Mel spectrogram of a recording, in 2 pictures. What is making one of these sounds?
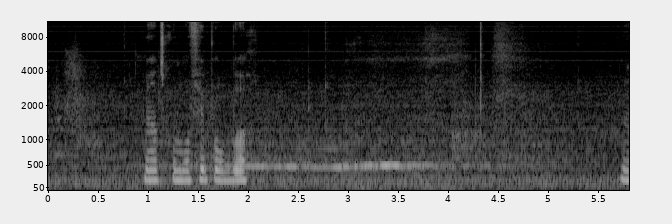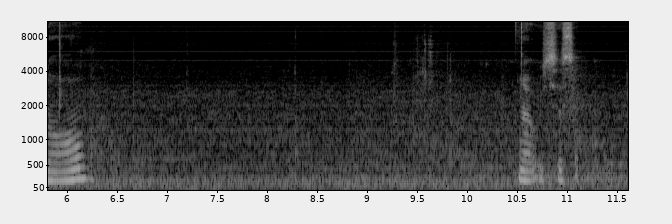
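A young woman speaks into a microphone in short bursts.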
